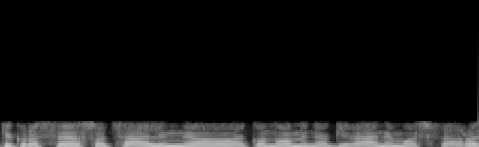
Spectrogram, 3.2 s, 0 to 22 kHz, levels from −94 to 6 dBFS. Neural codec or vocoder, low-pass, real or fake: none; 3.6 kHz; real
